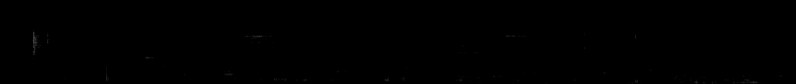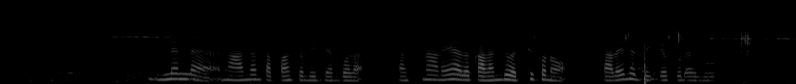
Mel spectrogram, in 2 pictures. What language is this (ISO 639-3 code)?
tam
